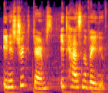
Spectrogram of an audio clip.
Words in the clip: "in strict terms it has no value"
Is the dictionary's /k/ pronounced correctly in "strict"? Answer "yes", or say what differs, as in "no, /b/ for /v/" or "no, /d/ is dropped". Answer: yes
